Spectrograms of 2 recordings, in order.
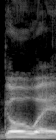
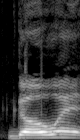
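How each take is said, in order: First: It is said at a normal, quiet volume. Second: It is said loudly, almost shouted.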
